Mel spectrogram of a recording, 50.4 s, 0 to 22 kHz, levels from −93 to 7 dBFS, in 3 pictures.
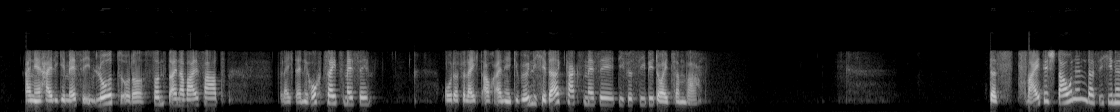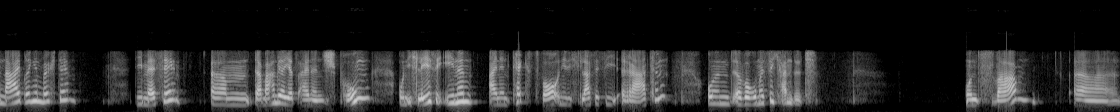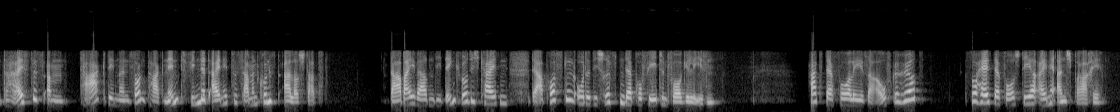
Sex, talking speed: female, 115 wpm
